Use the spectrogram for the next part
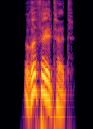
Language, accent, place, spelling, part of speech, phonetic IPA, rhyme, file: German, Germany, Berlin, rüffeltet, verb, [ˈʁʏfl̩tət], -ʏfl̩tət, De-rüffeltet.ogg
- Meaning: inflection of rüffeln: 1. second-person plural preterite 2. second-person plural subjunctive II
